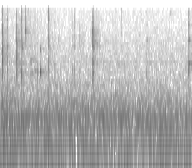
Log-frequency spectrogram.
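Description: Near silence, with a couple of faint ticks at the very start from a plastic spoon stirring gel in a small glass bowl.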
